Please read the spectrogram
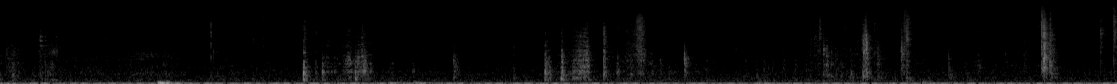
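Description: Scattered light clicks and rustles of trading cards, plastic sleeves and pack wrappers being handled and cleared off a table, at irregular intervals, with a dull bump about one and a half seconds in.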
